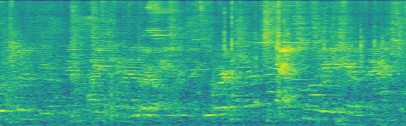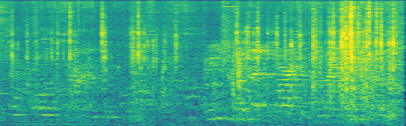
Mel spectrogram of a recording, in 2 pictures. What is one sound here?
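A metal shopping cart rattles as it rolls over a hard floor.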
